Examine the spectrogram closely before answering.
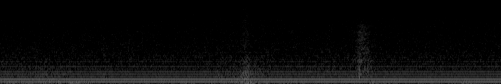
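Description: Low, steady electrical mains hum, a buzz with a stack of overtones, with two faint ticks in the middle.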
